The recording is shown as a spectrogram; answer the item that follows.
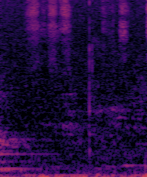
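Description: A pen scratches across a page while a Hindi math lesson is written out, short rhythmic strokes, close and soft, with a teacher speaking.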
